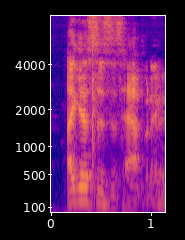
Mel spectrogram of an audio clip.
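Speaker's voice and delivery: ordinary delivery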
